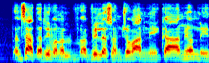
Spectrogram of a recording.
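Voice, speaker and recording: Over noticeable background noise, a man with a fairly high pitch talks at a fairly quick pace in an angry tone, his intonation fairly even. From Calabria. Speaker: activist protester. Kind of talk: angry rant. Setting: outdoors at a protest, remote link-up. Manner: angry, indignant, stumbling and repeating words.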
